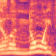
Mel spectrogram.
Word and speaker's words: Illinois: No, but you it's not pronounced Illinois. – What's it pronounced? – Illinois. The S is silent.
